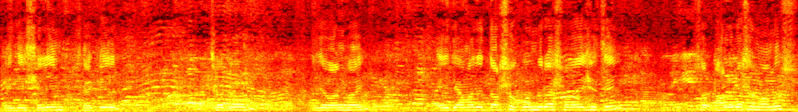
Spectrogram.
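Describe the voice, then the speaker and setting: High-voiced man vlogging in a crowd. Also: level tone, moderate pace, long pauses. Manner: teasing, questioning his friends. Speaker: vlogger and host. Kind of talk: casual handheld vlog chat, introducing friends to viewers. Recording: busy crowd and street noise.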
